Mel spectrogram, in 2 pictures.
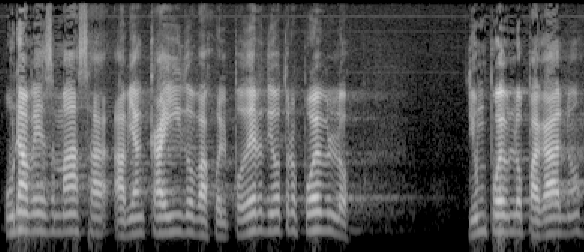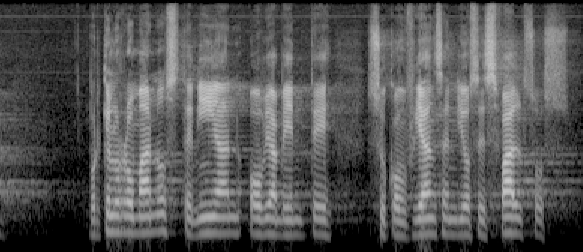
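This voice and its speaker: Male preacher, high voice, lively storyteller, hall echo. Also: unhurried. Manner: animated storyteller acting out dialogue. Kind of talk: storytelling sermon.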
